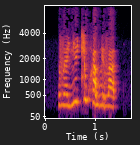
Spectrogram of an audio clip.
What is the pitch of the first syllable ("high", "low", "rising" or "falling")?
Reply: low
